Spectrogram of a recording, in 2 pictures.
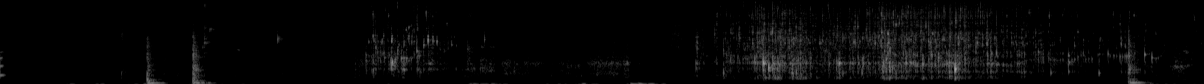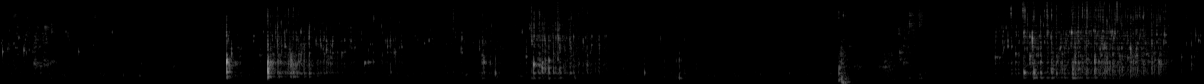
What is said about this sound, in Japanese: もう浸透しているはずなので、トリートメントを流しますよ。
